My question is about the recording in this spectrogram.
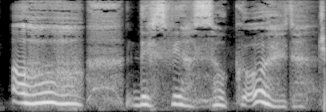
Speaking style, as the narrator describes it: Jessamine whimpered

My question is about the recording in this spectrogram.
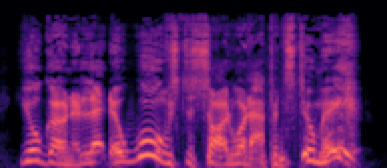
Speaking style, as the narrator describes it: Luca shrieked

